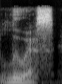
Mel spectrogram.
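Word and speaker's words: Lewes: The town of Louis, Delaware, is pronounced Lewis, and they seem passionate about this.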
